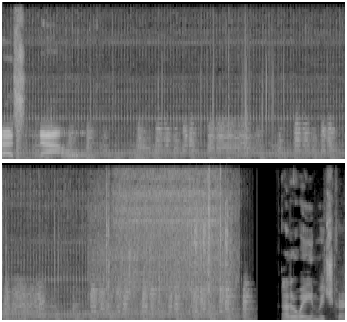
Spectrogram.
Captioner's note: projector sounds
